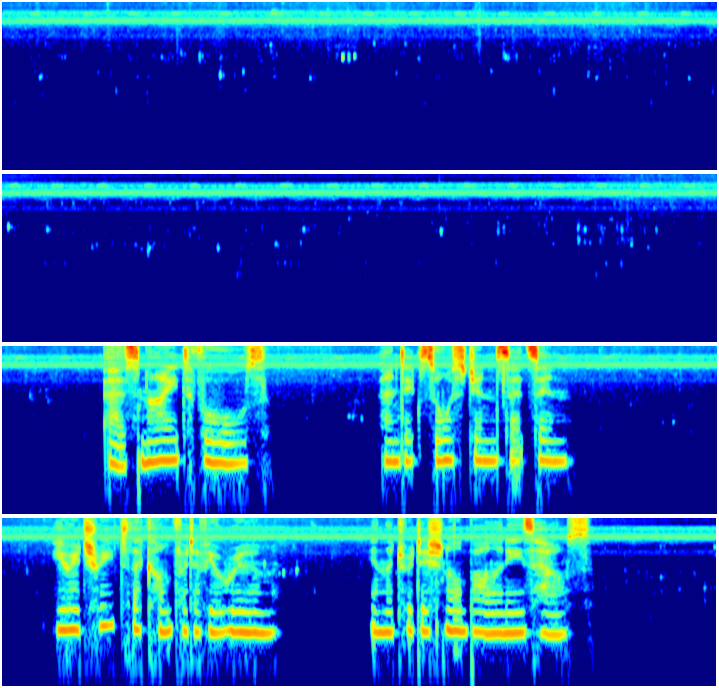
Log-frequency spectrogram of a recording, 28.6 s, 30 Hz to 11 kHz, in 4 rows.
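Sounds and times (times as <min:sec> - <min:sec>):
distant crickets chirping: 0:00.0 - 0:28.5
trickling canal water: 0:00.0 - 0:28.5
low constant drone: 0:15.2 - 0:27.4
speech: 0:15.4 - 0:17.0, 0:18.1 - 0:20.0, 0:22.0 - 0:24.3, 0:25.1 - 0:27.4.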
